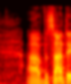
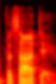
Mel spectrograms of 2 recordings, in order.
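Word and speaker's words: Visanthe: Visante Shanko was a beast. I probably spelled the name wrong. So for a long time, everyone just called him Visante, whether it's TV, whether it's PA, whether it's whatever.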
